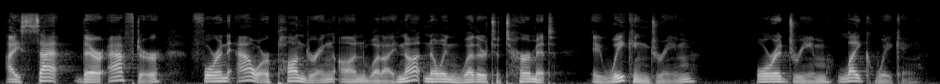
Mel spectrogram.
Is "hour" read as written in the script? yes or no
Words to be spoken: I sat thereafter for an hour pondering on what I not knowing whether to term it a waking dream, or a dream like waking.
yes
